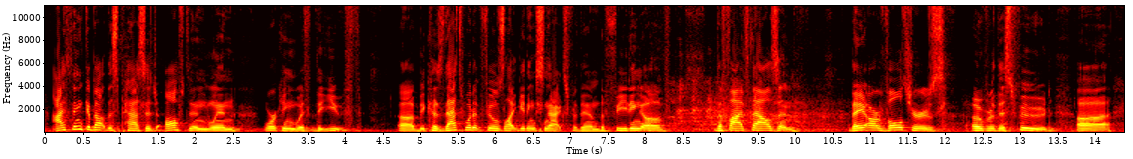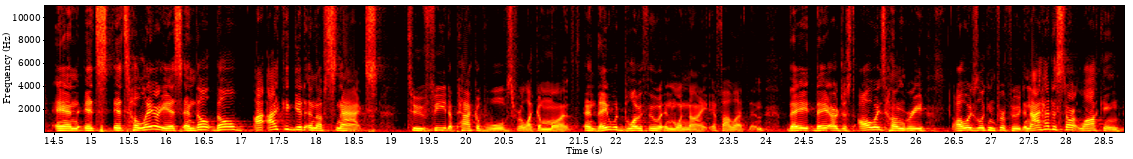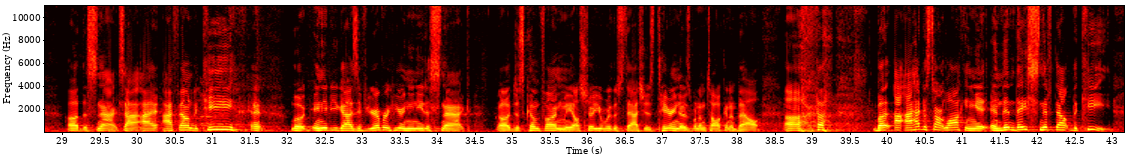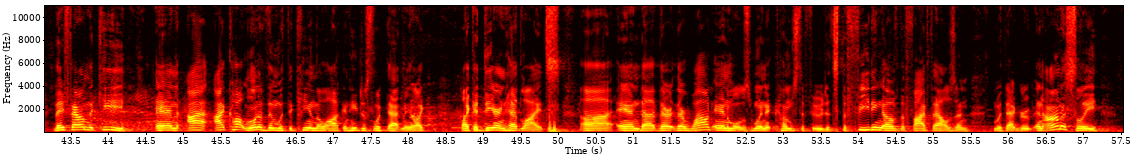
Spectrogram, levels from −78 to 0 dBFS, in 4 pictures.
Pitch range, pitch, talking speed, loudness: 145-185 Hz, 160 Hz, 210 wpm, -19 LUFS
